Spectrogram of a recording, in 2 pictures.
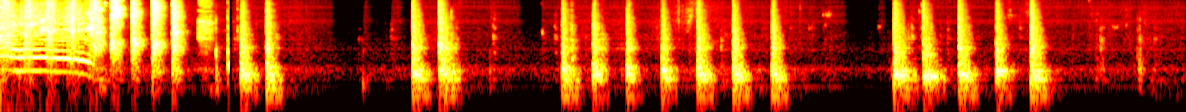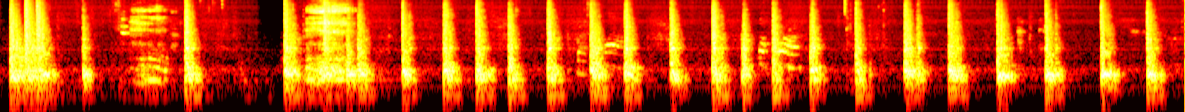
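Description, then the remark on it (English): A drum is played by a musician performing for a class, in fast bursts of sharp, loud strikes, grouped into rhythmic phrases separated by short pauses. A ringing roll opens it, and there is no talking. “who's going to be playing the drums.”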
